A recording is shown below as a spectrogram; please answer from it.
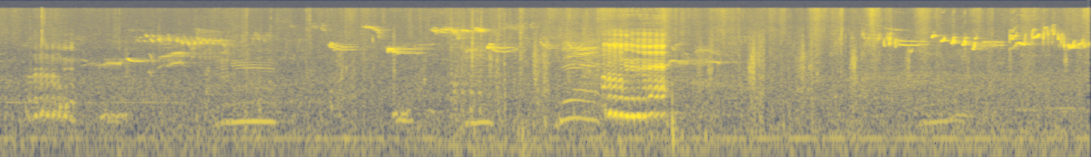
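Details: Zwartbles lambs in an orchard on a farm in County Kilkenny, Ireland, on a warm evening walk with dogs; several short low bleats scattered throughout, one louder wavering bleat midway, with birds singing high above.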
